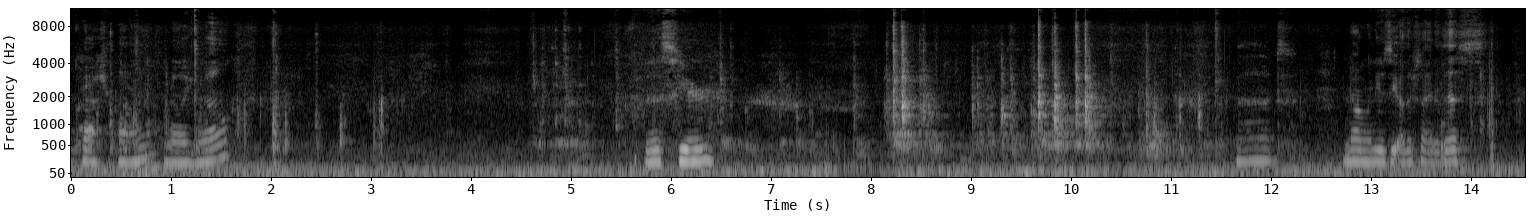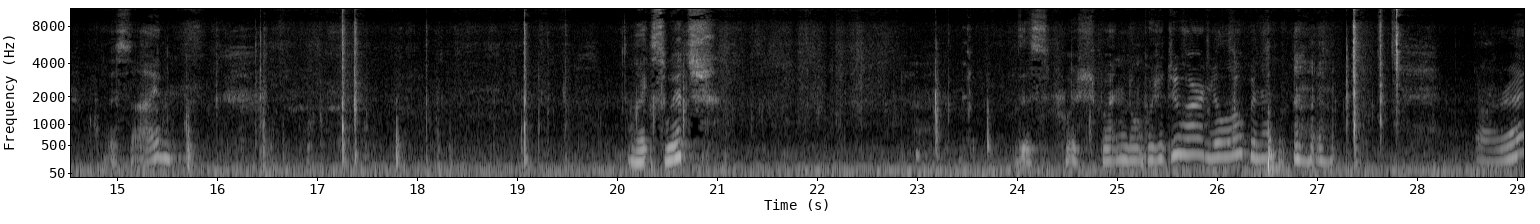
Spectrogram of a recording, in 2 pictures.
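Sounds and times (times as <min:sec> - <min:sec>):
low hum: 0:00.0 - 0:28.8
steady low rumble: 0:00.0 - 0:29.0
cloth wiping a scale: 0:20.6 - 0:23.2
cloth wiping a light switch: 0:20.6 - 0:26.4.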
